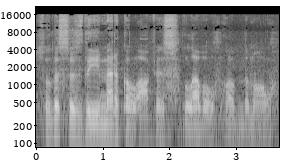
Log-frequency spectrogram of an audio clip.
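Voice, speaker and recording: A man narrating a walking tour through a quiet indoor mall while filming, talking in a relaxed way with pauses. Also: on the low side, a little hiss or hum, rough recording. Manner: relaxed, unhurried commentary with pauses. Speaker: mall explorer vlogger. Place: large indoor mall, mostly empty.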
